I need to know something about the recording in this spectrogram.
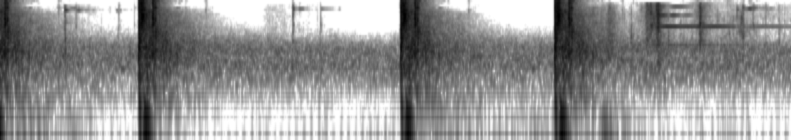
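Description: Gunshots crack sharply, a few single shots.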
